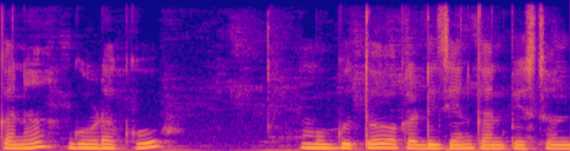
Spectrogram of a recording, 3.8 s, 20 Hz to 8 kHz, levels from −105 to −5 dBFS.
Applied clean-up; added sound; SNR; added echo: none; none; none; none.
